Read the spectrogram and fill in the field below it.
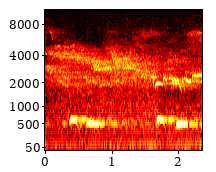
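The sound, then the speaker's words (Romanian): Forest birdsong in a virgin forest in Călimani National Park, Transylvania, Romania: a steady, high twittering chorus runs throughout, while a lower whistled call sounds twice, each a short rising-then-falling note. No voices are heard. “Păsăret.”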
